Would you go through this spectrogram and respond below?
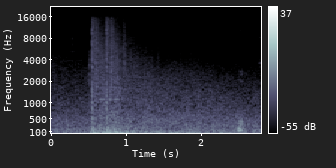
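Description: Heavy ship cannons firing in the space combat game StarWrath, a deep booming blast followed by a rumbling roll that fades under a steady noisy background, with a smaller thump near the end.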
